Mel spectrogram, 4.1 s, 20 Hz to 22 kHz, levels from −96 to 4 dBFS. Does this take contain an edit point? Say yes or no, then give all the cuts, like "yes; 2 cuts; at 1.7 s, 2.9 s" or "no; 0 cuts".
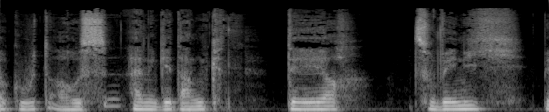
no; 0 cuts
